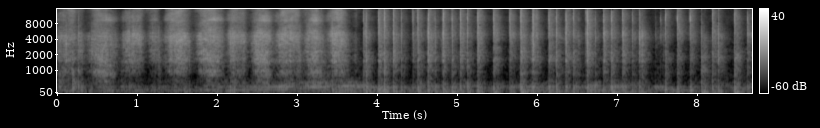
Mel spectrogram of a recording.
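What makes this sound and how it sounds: Long yellow nails scratch and rub the flat wood-veneer panel and edge of a large wooden wardrobe door next to a mirror. For the first few seconds there are soft, broad, swelling rubbing strokes with a bright hiss. These give way to a quick run of sharp, dry scratching clicks that continue to the end.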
